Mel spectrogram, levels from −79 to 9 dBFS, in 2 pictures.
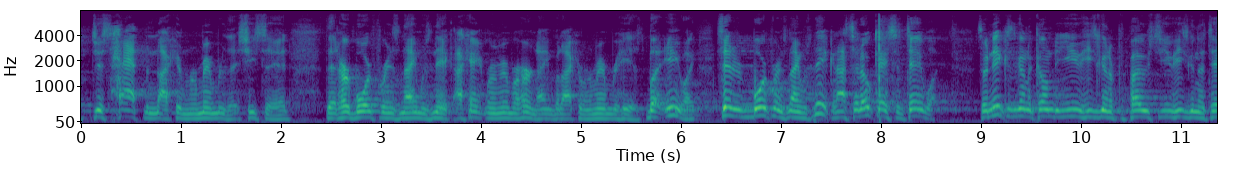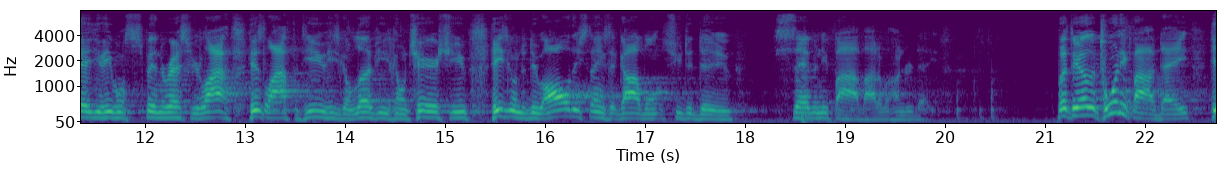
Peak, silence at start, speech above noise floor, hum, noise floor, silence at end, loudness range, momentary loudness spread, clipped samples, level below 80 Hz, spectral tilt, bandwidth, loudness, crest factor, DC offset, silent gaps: -4 dBFS; 0 s; 38 dB; none; -64 dBFS; 0 s; 6 LU; 11 LU; under 0.1%; -62 dBFS; -6 dB/octave; 7.6 kHz; -27 LUFS; 22 dB; under 0.1%; none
